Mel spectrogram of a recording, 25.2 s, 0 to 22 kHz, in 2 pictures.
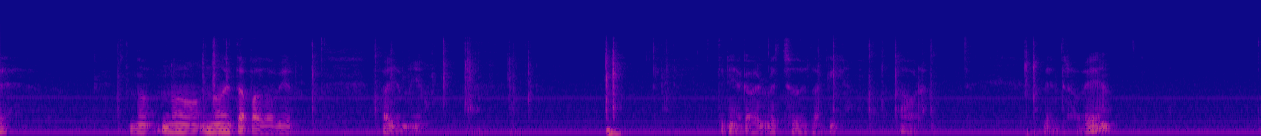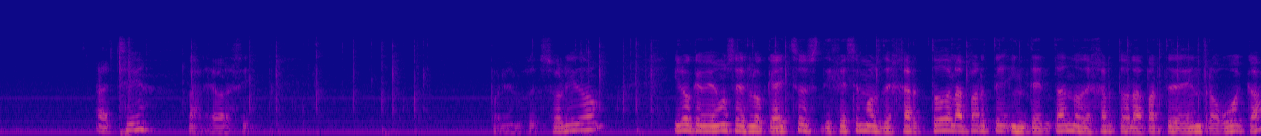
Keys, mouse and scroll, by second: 2.1 KP_1, 5.5 alt+h, 6.3 a, 8.0-25.2 middle drag, 10.4 b, 14.1 h.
